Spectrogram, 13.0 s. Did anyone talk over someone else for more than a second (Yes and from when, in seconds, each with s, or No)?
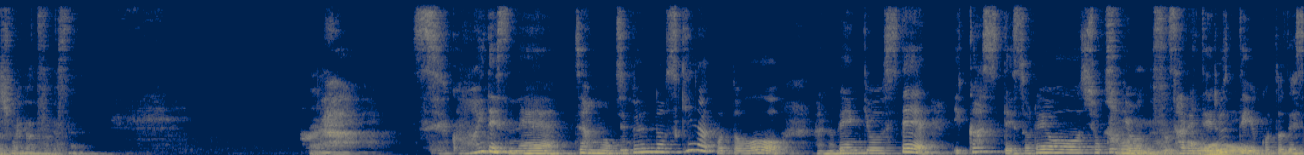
Yes, from 11.1 s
